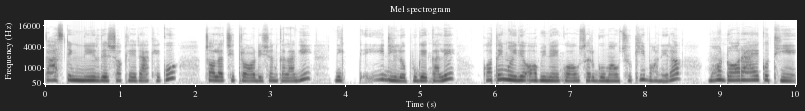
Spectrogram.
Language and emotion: Nepali, fearful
